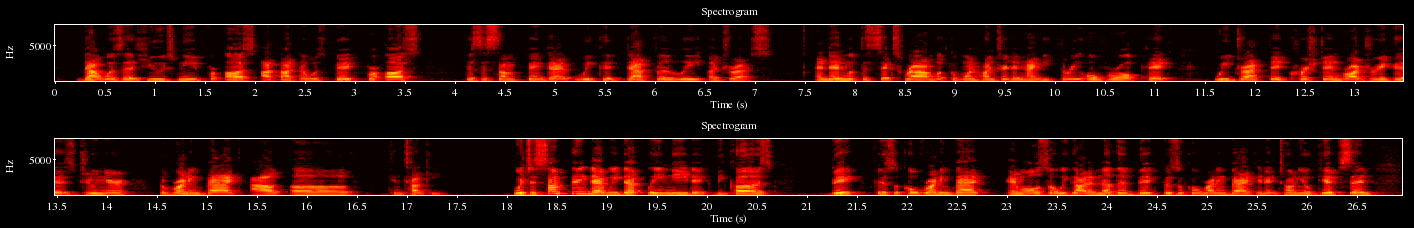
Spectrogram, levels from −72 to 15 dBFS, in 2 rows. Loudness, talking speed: -23 LUFS, 150 wpm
